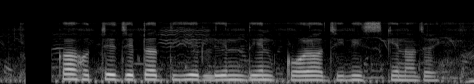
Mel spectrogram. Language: Bangla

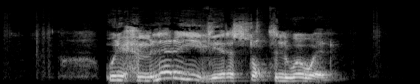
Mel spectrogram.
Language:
Kabyle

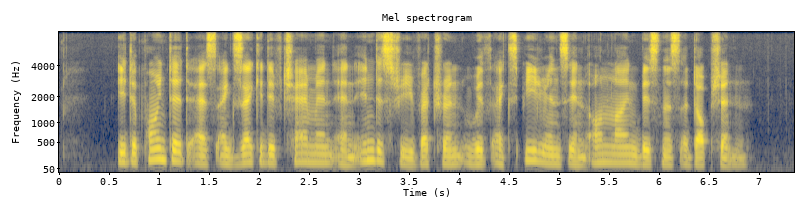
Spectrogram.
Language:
English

